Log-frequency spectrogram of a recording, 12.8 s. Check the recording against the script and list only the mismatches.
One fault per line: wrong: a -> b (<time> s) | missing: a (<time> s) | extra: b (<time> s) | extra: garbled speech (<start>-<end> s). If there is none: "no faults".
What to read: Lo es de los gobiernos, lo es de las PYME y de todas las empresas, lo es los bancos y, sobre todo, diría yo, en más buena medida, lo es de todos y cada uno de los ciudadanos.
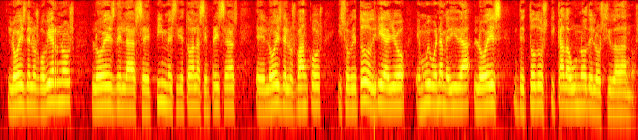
extra: de (5.6 s)
wrong: más -> muy (8.4 s)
